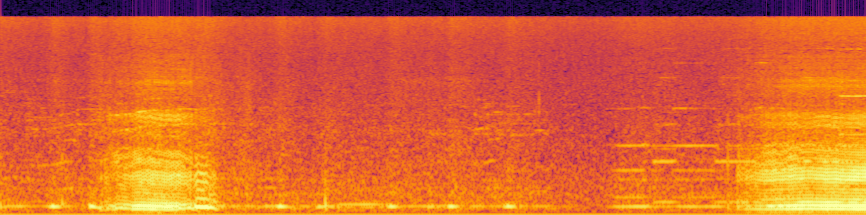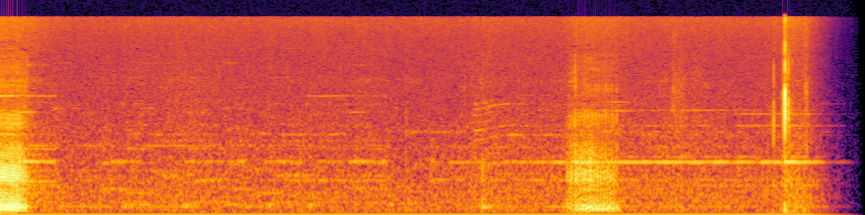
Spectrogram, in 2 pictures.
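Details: Sleeping pug snoring: long raspy, rattling snores recur about every five seconds, each lasting over a second, with a low steady hum and faint quiet breaths in between.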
